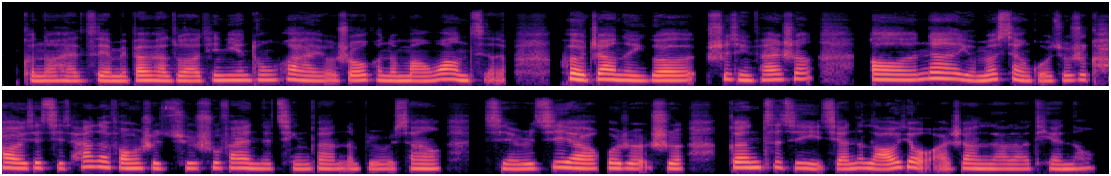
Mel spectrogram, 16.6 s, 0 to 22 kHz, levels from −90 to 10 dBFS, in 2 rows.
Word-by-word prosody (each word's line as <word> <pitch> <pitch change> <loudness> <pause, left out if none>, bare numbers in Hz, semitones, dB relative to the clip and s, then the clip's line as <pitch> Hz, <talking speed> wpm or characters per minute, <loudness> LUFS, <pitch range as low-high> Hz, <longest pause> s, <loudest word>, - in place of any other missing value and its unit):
可 - - -4
能 185 0 0
孩 185 -1 -2
子 185 +1 -5
也 190 - +2
没 185 0 -1
办 200 +2 +3
法 195 -1 +1
做 190 0 -1
到 185 0 +1
天 205 +2 -2
天 205 0 +1
通 215 0 -2
话， 220 -4 +1
有 190 +1 -3
时 200 - -3
候 205 +1 +3
可 210 -1 -5
能 190 -1 +1
忙 185 0 +1
忘 235 -1 +4
记 - - -12
了， - - -8 0.4
会 255 - +5
有 225 - +8
这 245 +4 +1
样 235 -2 +6
的 205 -1 +2
一 190 - -1
个 200 +2 +2
事 245 - -3
情 215 -3 0
发 220 +3 0
生。 255 +3 -3 0.4
呃， 225 -1 +4
那 265 0 +3
有 210 -3 0
没 190 +2 +1
有 235 - +1
想 230 -5 -1
过 185 - -4
就 200 +2 -4
是 215 +1 -3
靠 220 -1 +2
一 205 - +2
些 215 +1 0
其 210 -1 -5
它 255 +5 -2
的 250 -2 +1
方 210 -2 +2
式 205 -1 -2
去 205 +1 -5
抒 215 +1 -4
发 215 0 +1
你 195 -1 0
的 190 - -4
情 185 -1 -6
感 190 -1 -3
呢？ 195 - -6
比 - - -8
如 95 0 -5
像 190 - -2 0.3
写 190 -2 -5
日 190 +1 0
记 230 +4 +1
啊， 205 -2 +4
或 210 -2 +2
者 200 -1 -2
是 195 -1 -1 0.3
跟 230 0 +4
自 235 +1 -5
己 210 -2 -2
以 185 - -4
前 185 -1 -2
的 210 - -1
老 190 0 +3
友 235 -1 +2
啊 - - -7
这 195 +2 -5
样 200 -1 +1
子 - - 0
聊 185 0 -3
聊 185 0 -5
天 185 -1 -4
呢？ 190 +3 -5
205 Hz, 305 characters per minute, -23 LUFS, 190-220 Hz, 0.4 s, 有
